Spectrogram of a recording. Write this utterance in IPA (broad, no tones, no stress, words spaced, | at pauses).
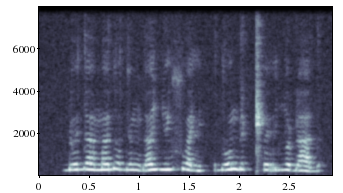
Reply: ɖɵdɐː mɐdo dɵŋɡɐ ʎɨlʲsʷalʲ | dondɐʈǁɵr ʎoɖad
